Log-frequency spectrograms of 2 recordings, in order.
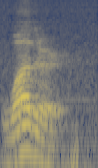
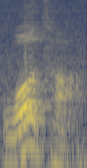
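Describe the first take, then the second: First: It is said in an American accent. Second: It is said in a British accent. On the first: "Itu Amerika" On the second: "Sedangkan Inggris"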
